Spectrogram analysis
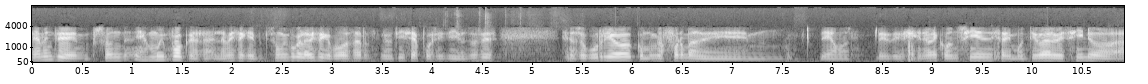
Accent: Buenos Aires, Argentina; born there; yo nací en Barracas. Mi familia es de Barracas fines de 1800.

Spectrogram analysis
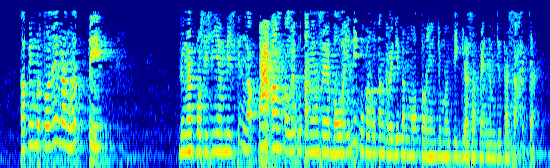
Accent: Jakarta, Indonesia

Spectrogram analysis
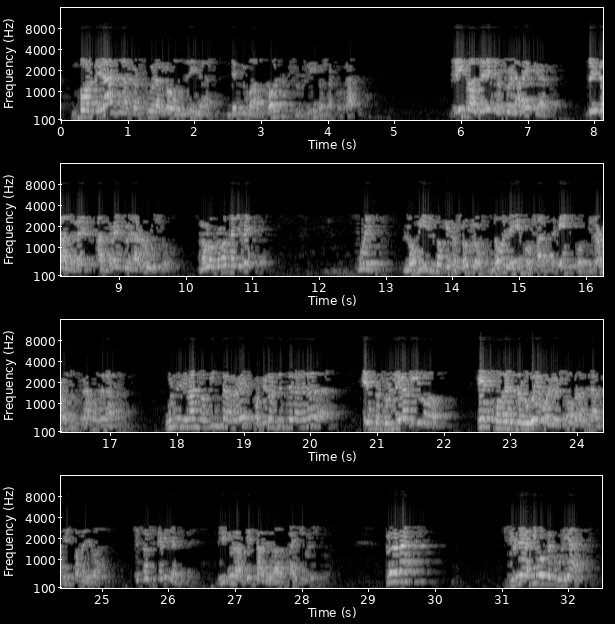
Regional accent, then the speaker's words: Barcelona, Catalonia, Spain; born there; now in Cádiz, Spain; yo nací en Barcelona, pero llevo, pues en Cádiz llevo 36 años, ¿no? Y en fin, Andalucía, como jesuita, soy andaluz.

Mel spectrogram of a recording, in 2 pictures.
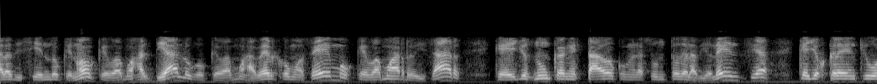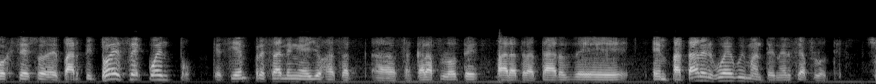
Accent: Venezuela; nos gusta, como venezolanas y venezolanos, amanecer sin guarimbas.

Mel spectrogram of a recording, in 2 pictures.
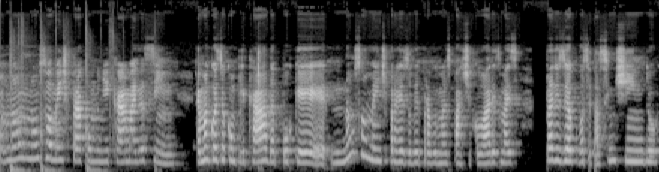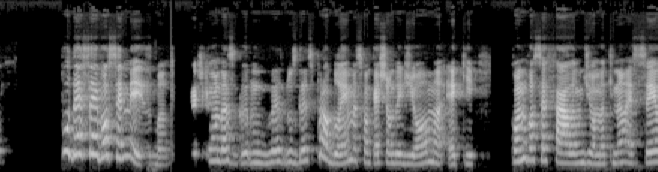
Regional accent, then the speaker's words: Ceará, Brazil; Pra mim, que sou cearense e sou usuária de um turno de regionalismo

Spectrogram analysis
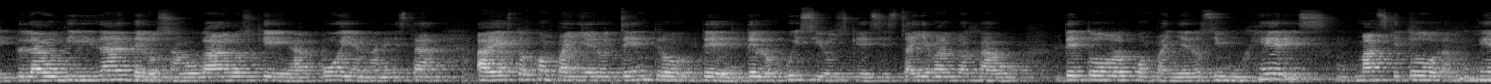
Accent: Honduras; Soy de Honduras

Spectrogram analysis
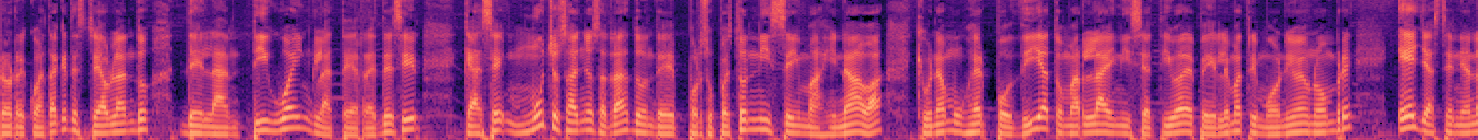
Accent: Caribbean coast, Colombia; yo soy costeño, soy de Colombia, de la costa

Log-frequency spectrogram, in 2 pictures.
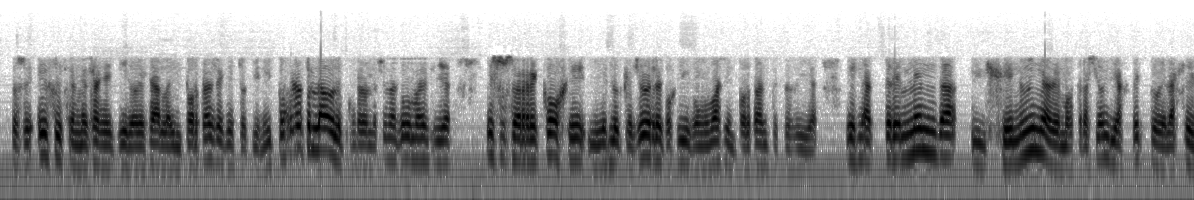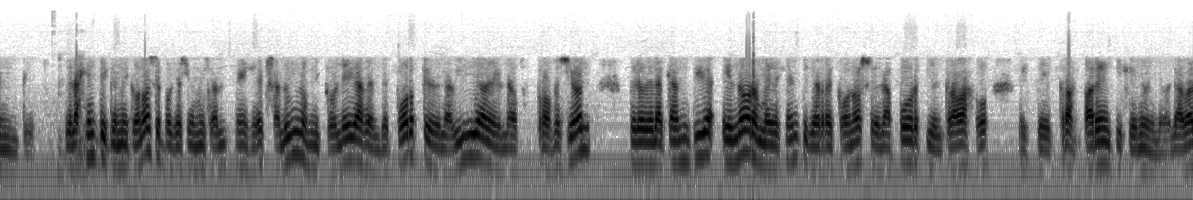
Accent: Lorenzo, Argentina; yo vengo de un pueblo, de Lorenzo, es mi pueblo, un pueblo chiquito, fui a la escuela primaria pública, al secundario público, a la universidad pública.

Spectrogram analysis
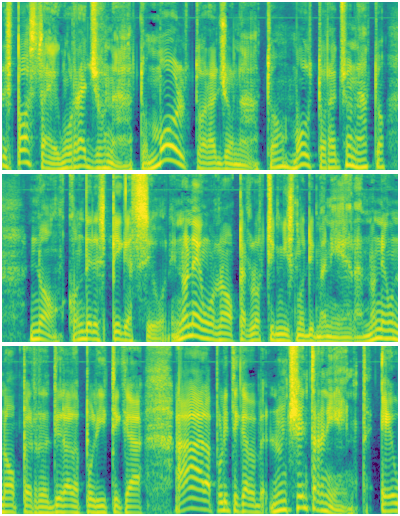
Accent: Turin, Piedmont, Italy; da torinese sono sempre stato critico a volte verso il giornale della mia città

